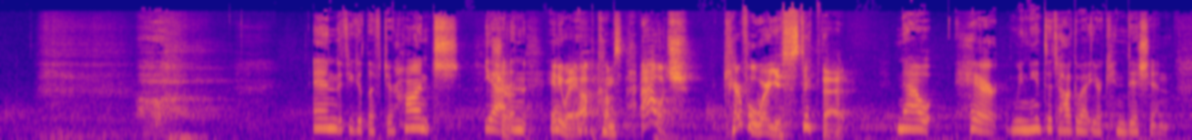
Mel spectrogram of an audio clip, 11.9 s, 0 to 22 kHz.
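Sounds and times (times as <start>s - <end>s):
human exhale after a held breath: 0.4s - 2.8s
speech: 3.3s - 11.9s.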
